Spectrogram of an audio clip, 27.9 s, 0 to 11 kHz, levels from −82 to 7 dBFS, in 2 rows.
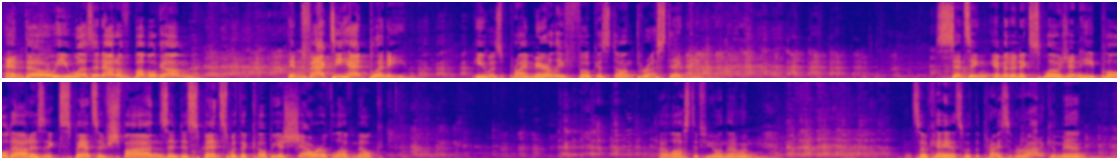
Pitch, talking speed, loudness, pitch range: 170 Hz, 110 wpm, -14 LUFS, 145-195 Hz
